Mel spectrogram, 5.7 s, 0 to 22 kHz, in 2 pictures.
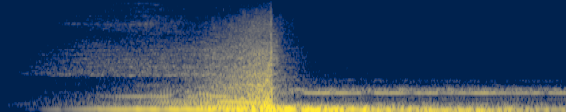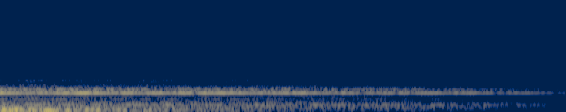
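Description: Music Percussion, Percussion Transition Pre race start; Forza Motorsport 6 Apex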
